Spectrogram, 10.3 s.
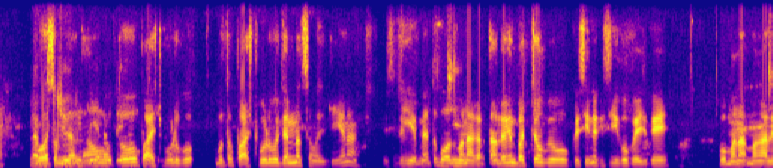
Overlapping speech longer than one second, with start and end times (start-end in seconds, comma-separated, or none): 0.5-2.3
